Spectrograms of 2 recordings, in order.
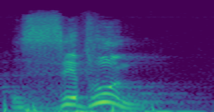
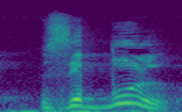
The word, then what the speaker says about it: Zevul: uma quarta camada dimensional, chamada Zevul, ou também Zebul, dependendo da pronúncia, porque o V e o B, como no espanhol, no hebraico, você encontra o V pronunciado como B e o B pronunciado como V. Então, alguns vão falar Zevul, outros vão falar Zebul.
